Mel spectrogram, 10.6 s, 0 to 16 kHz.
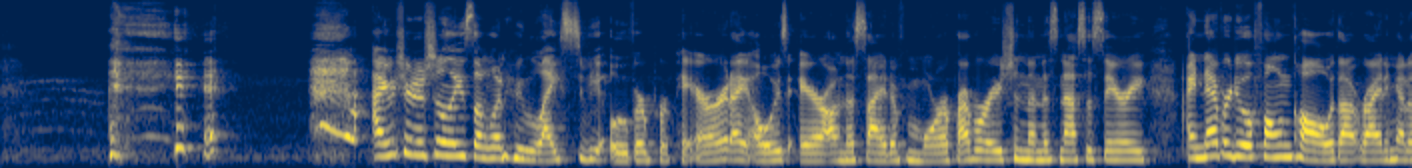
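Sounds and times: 
faint hum: 0.0s - 10.5s
house cat meowing: 0.1s - 0.8s
speech: 2.8s - 10.5s.

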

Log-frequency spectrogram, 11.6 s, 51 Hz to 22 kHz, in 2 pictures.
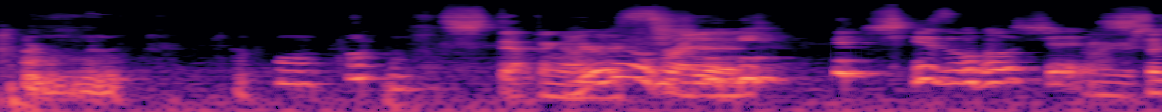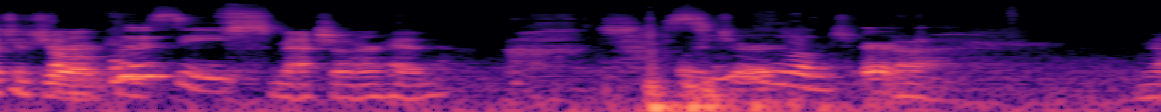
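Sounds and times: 
dogs growling and whimpering while playing together: 0.0s - 2.2s
quiet noise: 0.0s - 11.5s
speech: 1.2s - 10.6s.

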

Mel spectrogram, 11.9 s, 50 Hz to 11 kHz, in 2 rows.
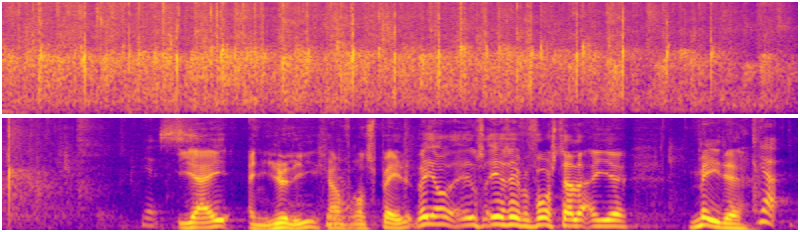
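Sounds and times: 
audience applause welcoming musicians onto the stage: 0.0s - 6.7s
speech: 7.1s - 11.9s.

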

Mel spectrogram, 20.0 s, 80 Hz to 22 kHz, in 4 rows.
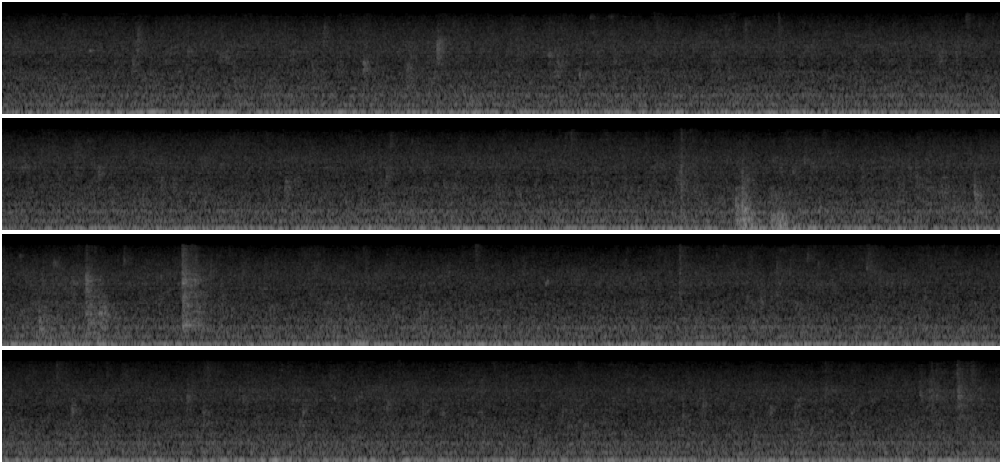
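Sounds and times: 
food deep-frying in oil: 0.0s - 19.9s.

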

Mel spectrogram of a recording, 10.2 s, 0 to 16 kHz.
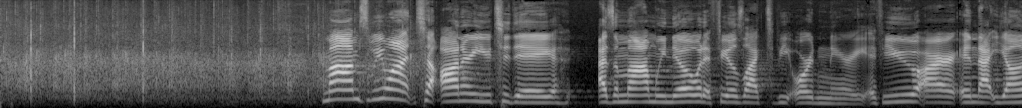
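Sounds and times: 
audience applause: 0.0s - 3.3s
speech: 3.2s - 10.2s.

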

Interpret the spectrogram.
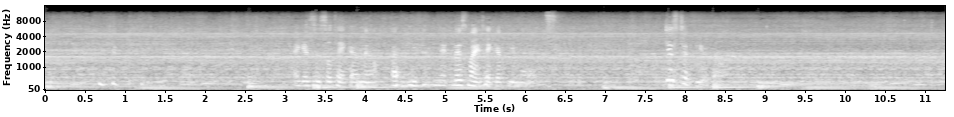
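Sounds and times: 
stand mixer whisking clumped butter at low speed: 0.0s - 11.2s
speech: 3.2s - 6.4s, 7.8s - 9.0s.

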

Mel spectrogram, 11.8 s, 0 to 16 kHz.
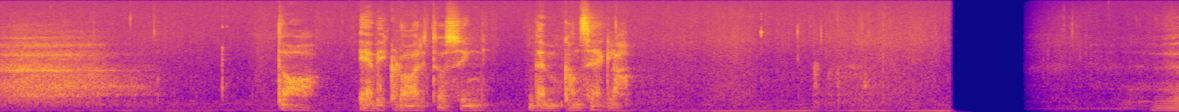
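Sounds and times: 
deliberate exhale during a breathing exercise: 0.0s - 1.6s
speech: 3.7s - 6.4s.

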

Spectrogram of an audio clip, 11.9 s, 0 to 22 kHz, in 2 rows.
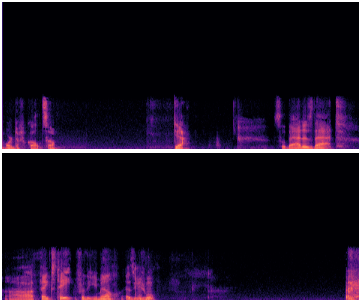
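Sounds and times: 
speech: 0.0s - 1.0s, 2.9s - 3.2s, 4.6s - 8.6s, 11.7s - 11.8s
soft breathy sounds: 2.4s - 2.9s, 3.9s - 4.6s, 5.6s - 6.1s, 8.7s - 9.9s
person coughing: 11.7s - 11.8s.

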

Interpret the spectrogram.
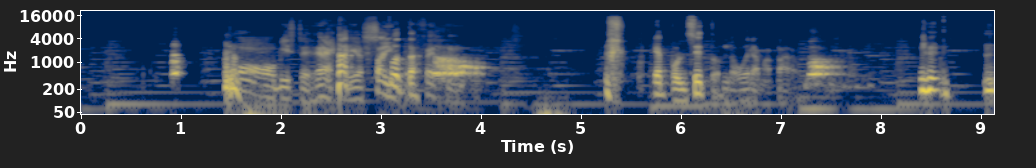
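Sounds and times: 
speech: 1.5s - 4.0s, 5.7s - 7.6s, 8.4s - 9.1s
dog barking: 3.5s - 4.2s, 7.2s - 7.7s.

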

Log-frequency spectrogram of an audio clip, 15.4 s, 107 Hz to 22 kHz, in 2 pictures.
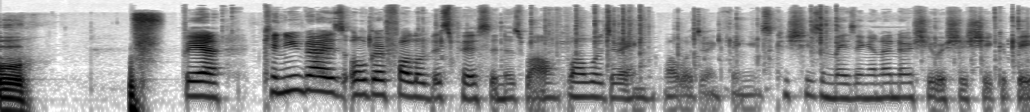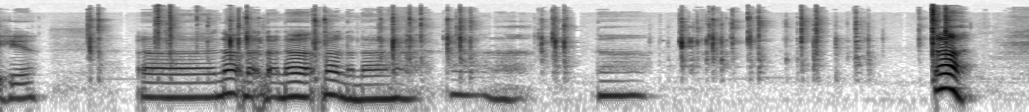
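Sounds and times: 
speech: 0.0s - 0.3s, 1.0s - 8.2s, 8.8s - 12.7s, 14.7s - 15.1s
computer keyboard typing: 2.6s - 7.8s, 8.4s - 15.0s
person humming or vocalizing in short sustained tones: 8.8s - 12.6s.

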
